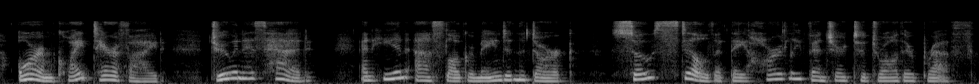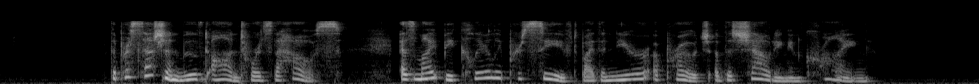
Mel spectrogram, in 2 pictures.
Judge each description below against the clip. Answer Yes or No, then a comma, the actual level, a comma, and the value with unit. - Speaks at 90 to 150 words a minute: Yes, average, 140 wpm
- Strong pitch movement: Yes, wide, 7.5 semitones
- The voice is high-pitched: Yes, high, 200 Hz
